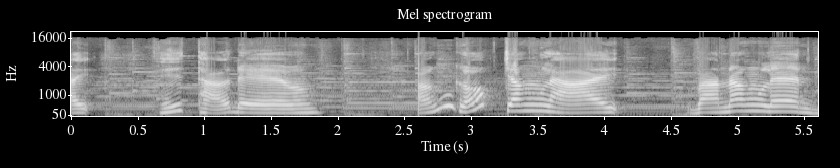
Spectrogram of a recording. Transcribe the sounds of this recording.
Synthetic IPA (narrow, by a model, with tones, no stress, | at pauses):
j | t̪ʰi˨˩˦t̪ʰəː˧˩ɗe˨˩w | ʔə˨˦nɣɔ˦˥t̚t͡ɕə˧ŋla̰ː˧˨j | vaː˨˩nə˧ŋle˧nz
